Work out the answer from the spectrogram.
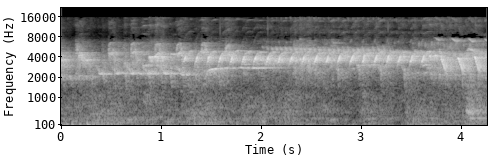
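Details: Several captive redpolls in a bird room, recorded December 8, 2022, give a dense, high twittering chatter of quick, dry notes, overlapping in a steady stream with no other sounds.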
